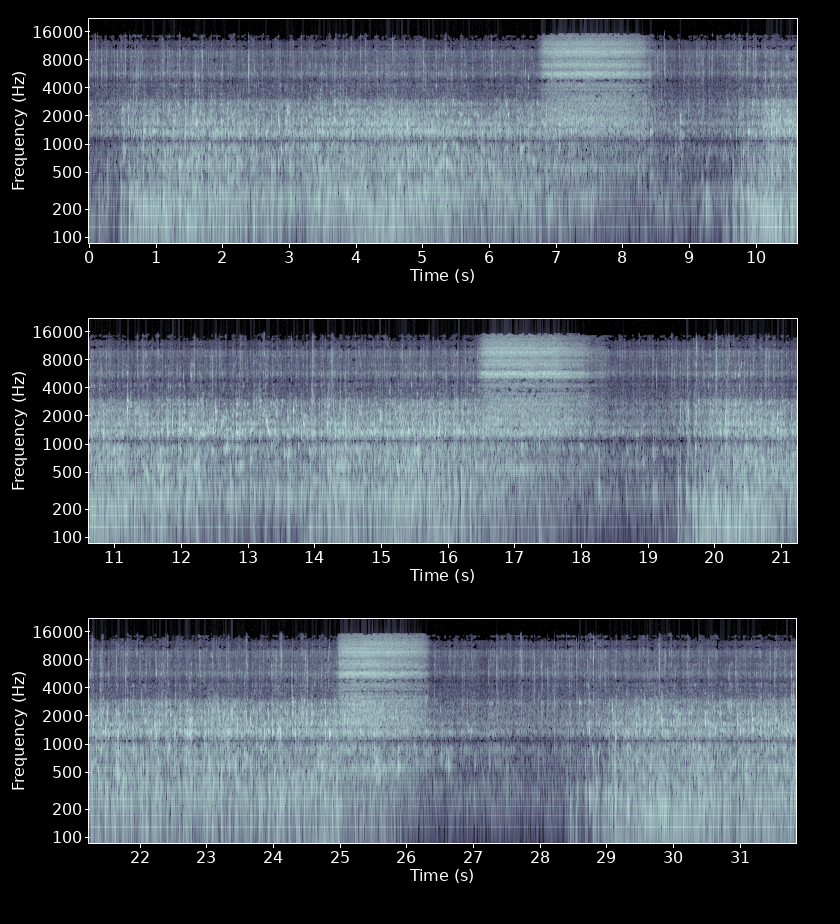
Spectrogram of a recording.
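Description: A scuba diver breathing through a Mares regulator, heard underwater: long exhalations of rumbling, gurgling bubbles, broken three times by a short, quieter inhalation with a high hiss from the regulator, in a slow cycle of about one breath every nine seconds.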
